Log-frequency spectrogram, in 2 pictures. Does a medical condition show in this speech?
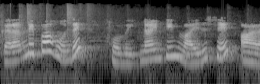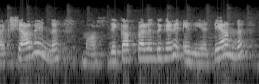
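No.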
